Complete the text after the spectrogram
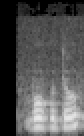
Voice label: "bogdo", Mooré; holes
